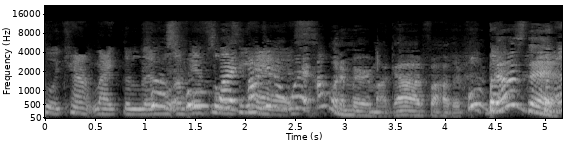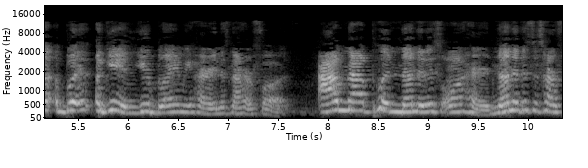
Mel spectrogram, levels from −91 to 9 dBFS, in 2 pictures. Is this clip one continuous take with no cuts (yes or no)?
yes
